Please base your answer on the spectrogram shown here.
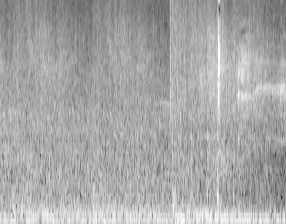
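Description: Mortar barrage in Wargame: AirLand Battle, heard as a dense, continuous low rumble of distant explosions with a couple of sharper blasts near the end.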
